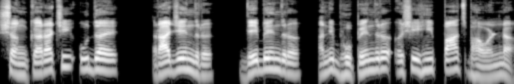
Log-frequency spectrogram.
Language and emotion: Goan Konkani, neutral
